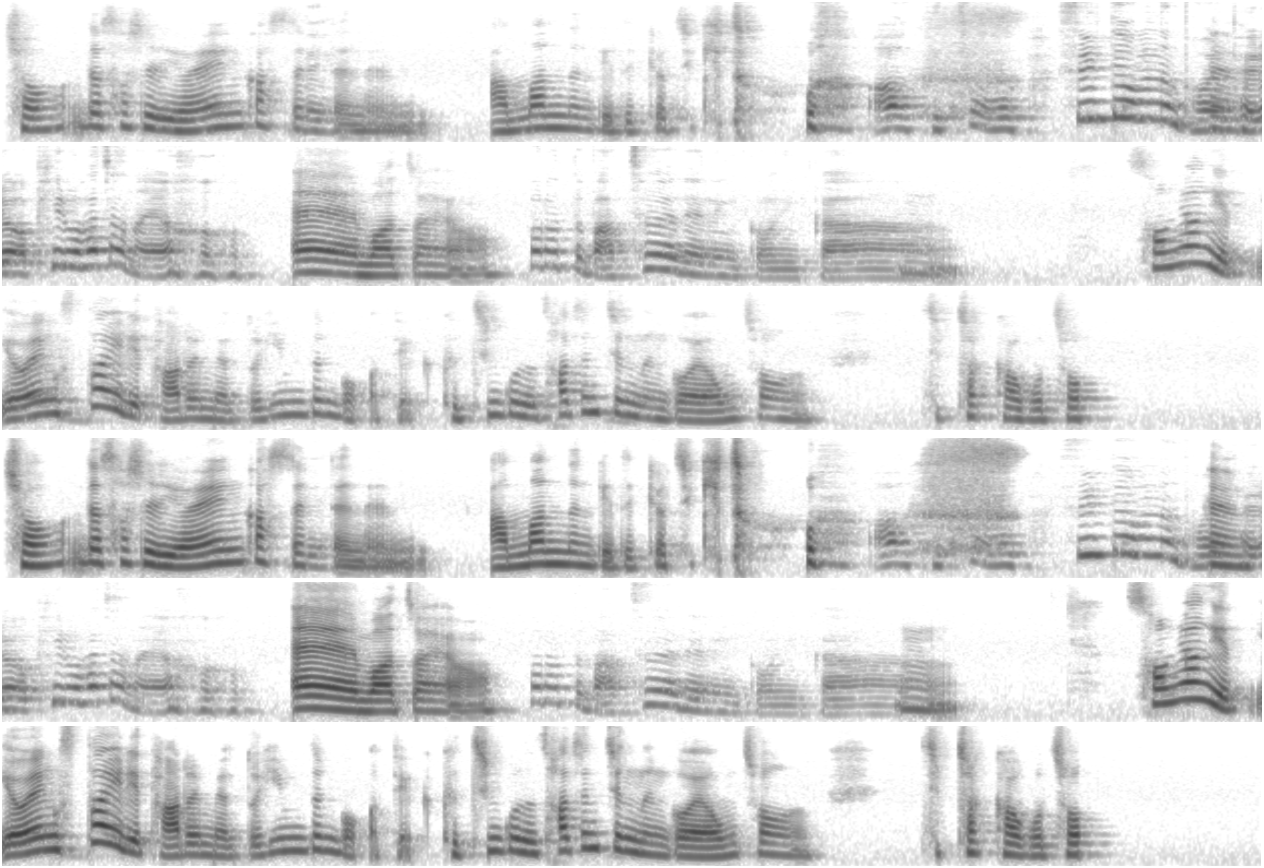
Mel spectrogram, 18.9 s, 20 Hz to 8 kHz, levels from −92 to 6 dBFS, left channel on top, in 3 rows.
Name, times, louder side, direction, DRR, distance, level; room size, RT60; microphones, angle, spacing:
voice 1, 0.0-2.1 2.4-3.9 6.0-6.3 7.7-8.8 10.8-11.1 11.9-16.6 17.2-18.0, right 7 dB, 65° right, 0.3 m, -32 dB
voice 2, 4.0-7.5 8.9-11.0 12.9-13.0 15.6-15.7, left 3 dB, 55° left, 0.9 m, -42 dB
8.4 x 8.0 x 2.2 m
head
